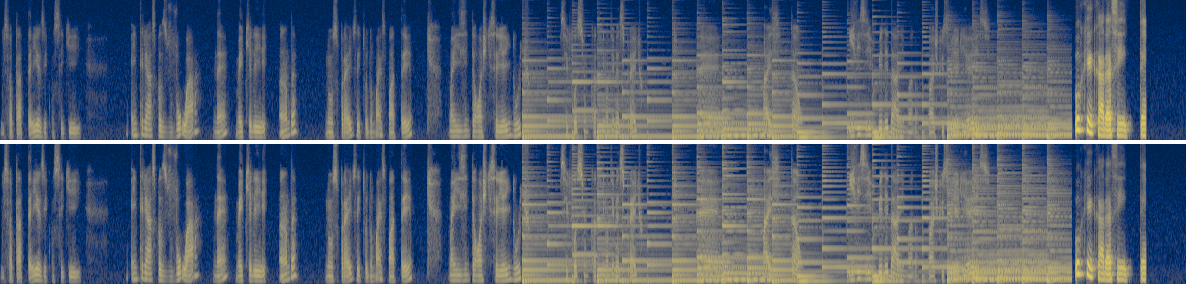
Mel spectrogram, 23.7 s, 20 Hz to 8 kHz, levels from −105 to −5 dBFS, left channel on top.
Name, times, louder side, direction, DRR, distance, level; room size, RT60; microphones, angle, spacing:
voice 1, 0.0-1.8 2.6-4.0 4.3-6.0 6.5-8.3 8.5-10.6 11.2-12.9 13.5-13.6 13.9-14.8 15.2-16.1 16.9-19.8, right 2 dB, 40° right, 2.2 m, -37 dB
sound 1, 10.4-21.4, right 2 dB, 55° right, 2.2 m, -32 dB
voice 2, 21.5-22.9, left 3 dB, 40° left, 0.5 m, -21 dB
head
